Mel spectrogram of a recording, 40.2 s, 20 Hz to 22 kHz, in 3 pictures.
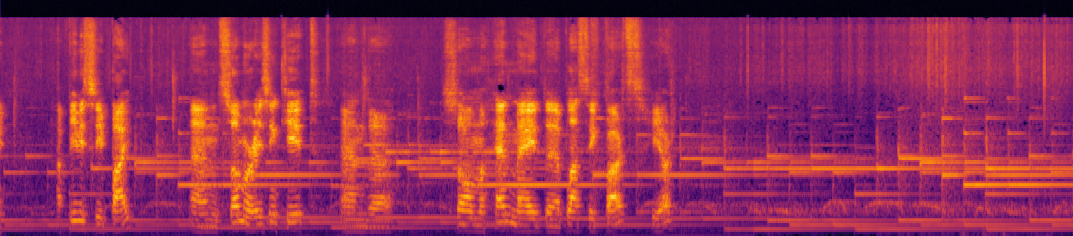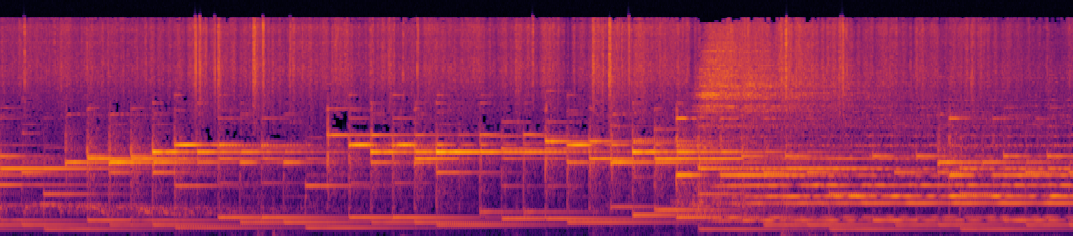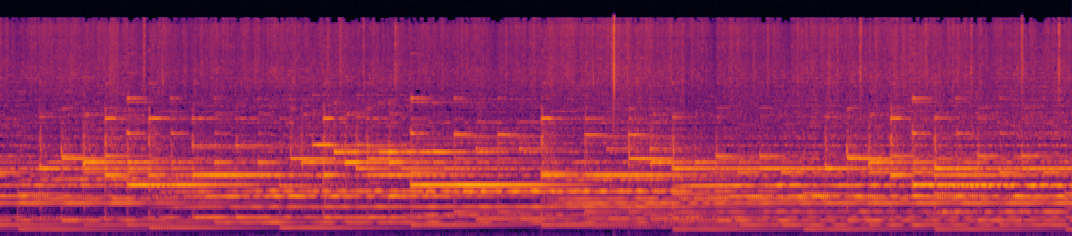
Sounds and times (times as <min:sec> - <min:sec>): Music: 0:00.0 - 0:40.2.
